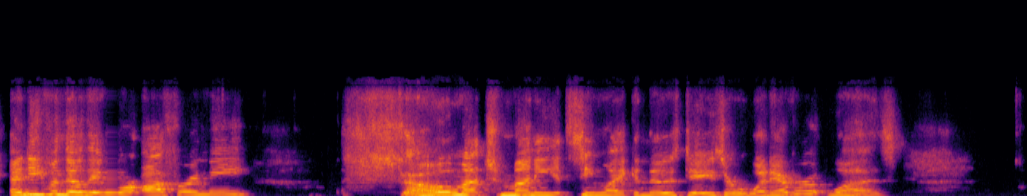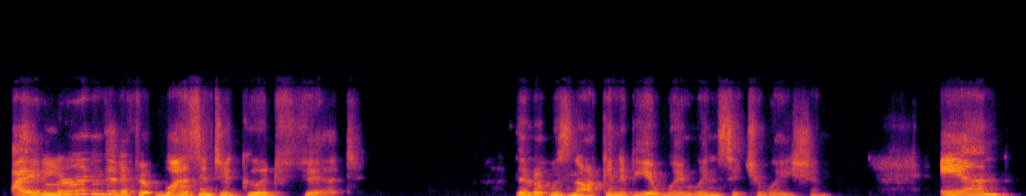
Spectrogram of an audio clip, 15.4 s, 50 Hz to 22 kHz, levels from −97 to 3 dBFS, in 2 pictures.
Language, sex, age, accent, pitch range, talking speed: English, female, 50-69, American, 230-295 Hz, 155 wpm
